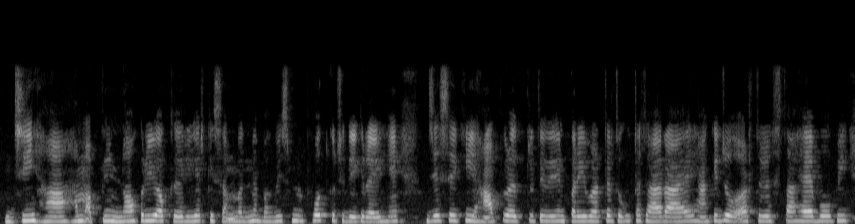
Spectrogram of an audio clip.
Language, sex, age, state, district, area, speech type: Hindi, female, 18-30, Rajasthan, Karauli, rural, spontaneous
